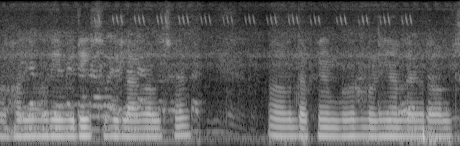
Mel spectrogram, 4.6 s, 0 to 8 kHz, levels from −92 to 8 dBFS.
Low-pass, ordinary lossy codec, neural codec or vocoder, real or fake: none; none; none; real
